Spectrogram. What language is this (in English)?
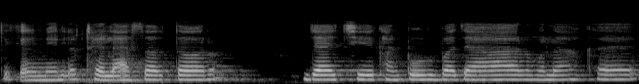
Maithili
